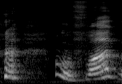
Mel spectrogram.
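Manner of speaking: high, loud, brazen declaration; gleefully defiant outburst; loud defiance. Acted. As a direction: proclaim not caring at full volume. Same words repeated, loud and defiant.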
